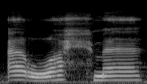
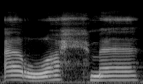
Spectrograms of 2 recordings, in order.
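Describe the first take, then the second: First: The h sound is held long with breath. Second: The h sound is held long with breath.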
